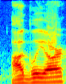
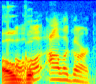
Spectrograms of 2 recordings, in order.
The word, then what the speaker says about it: oligarch: Ogliarch? I don't care. No, oligarch. Oligarchy.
